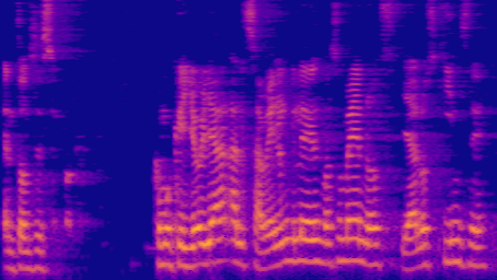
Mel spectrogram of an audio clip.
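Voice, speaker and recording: A man's voice: on the high side, measured pace, a little mellow, rough recording. A young man, chatting casually as a podcast co-host and telling stories with many restarts. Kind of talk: casual chat.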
